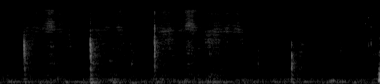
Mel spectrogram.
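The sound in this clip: Writing during a chemistry lesson on electron shells: a few short, faint, scratchy strokes spaced irregularly over a quiet background.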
